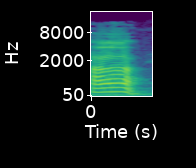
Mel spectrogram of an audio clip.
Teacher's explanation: अंतर ये है कि जब आप इसकी बोलते हैं अ, तो पहले रहता है बंद और फिर खुलता है आधा, इसलिए अर्ध विवृत कहलाता है, यानी आधा खुलने वाला।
